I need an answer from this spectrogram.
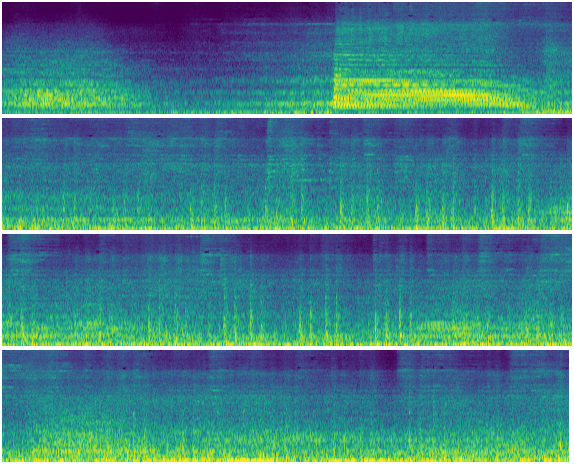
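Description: Freight locomotive horn sounding for the grade crossing: a fading note at the start, then a loud blast about four seconds in lasting a couple of seconds. After it, the frac sand train's covered hopper cars roll past with a steady rumble and the clickety-clack of wheels over the rail.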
